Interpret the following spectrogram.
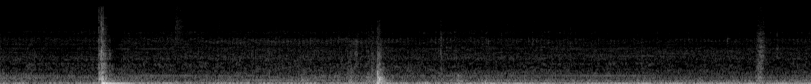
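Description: Volkswagen Golf hatchback tailgate shutting with a heavy thud about a second in, followed by a lighter knock a few seconds later and a faint click near the end, over a steady low hum.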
